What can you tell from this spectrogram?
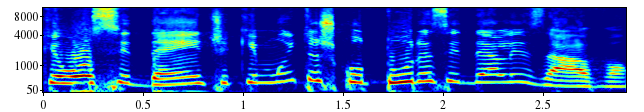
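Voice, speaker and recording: Over noticeable background noise, a woman with a high pitch talks at a moderate pace with lively intonation. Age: 50s. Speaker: spiritist lecturer. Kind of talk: lecture.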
